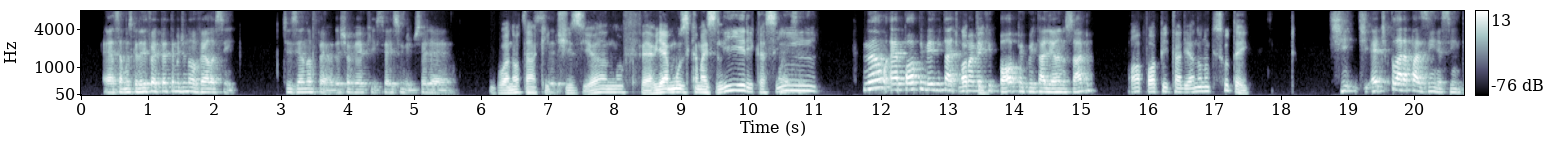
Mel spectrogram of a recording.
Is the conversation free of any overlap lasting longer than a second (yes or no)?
yes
